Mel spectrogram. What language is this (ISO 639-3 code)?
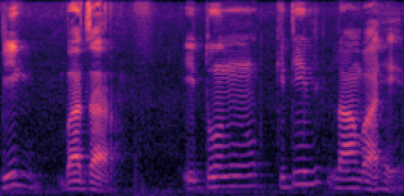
mar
